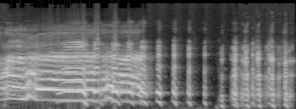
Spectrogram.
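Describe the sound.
A person gives a loud, sustained scream for a secret word, holding it for nearly two seconds, then it breaks into a quick run of choppy, rhythmic laughter bursts.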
